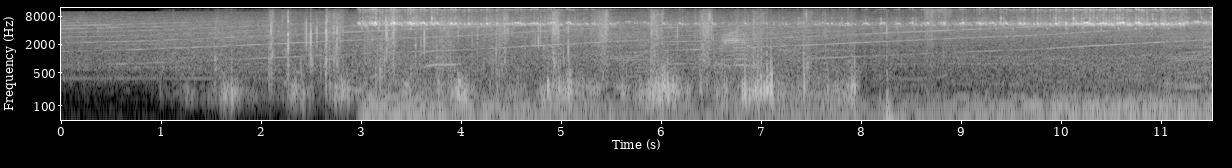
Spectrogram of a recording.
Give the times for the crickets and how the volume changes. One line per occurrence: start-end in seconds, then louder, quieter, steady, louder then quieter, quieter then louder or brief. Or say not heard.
3.0-11.4 quieter then louder.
